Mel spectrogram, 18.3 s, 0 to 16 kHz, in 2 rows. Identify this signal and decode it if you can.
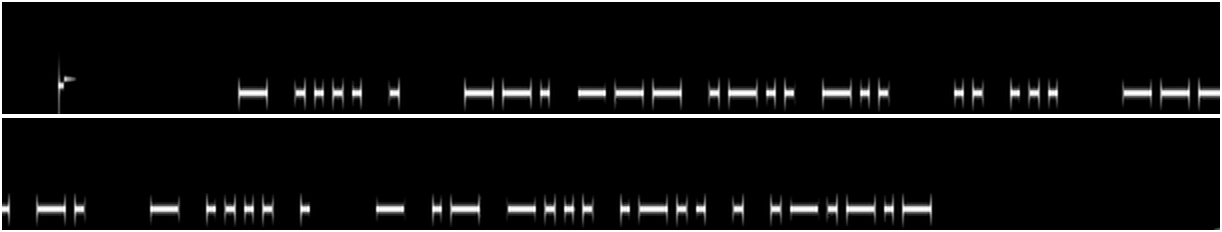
Morse code, heard as a keyed tone, about 17 wpm, 700 Hz. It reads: THE GOLD IS ON THE TABLE.
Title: Sentences from Top 1000 Words - Review Part 3 - 17wpm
